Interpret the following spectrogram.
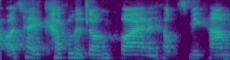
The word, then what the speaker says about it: Dong Quai: Dong Quai means you don't quai no more. That's how I remember how to say it.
